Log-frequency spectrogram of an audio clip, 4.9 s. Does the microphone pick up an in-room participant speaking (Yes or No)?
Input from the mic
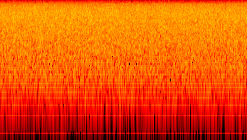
No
